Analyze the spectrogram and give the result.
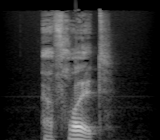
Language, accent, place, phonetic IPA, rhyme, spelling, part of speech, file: German, Germany, Berlin, [ɛɐ̯ˈfʁɔɪ̯t], -ɔɪ̯t, erfreut, adjective / verb, De-erfreut.ogg
- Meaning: 1. past participle of erfreuen 2. inflection of erfreuen: third-person singular present 3. inflection of erfreuen: second-person plural present 4. inflection of erfreuen: plural imperative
